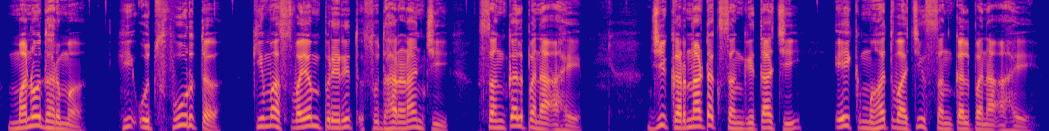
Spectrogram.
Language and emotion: Marathi, neutral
